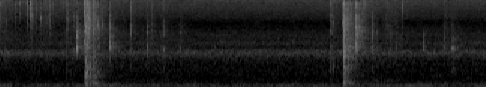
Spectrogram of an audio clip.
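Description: A small metal blade held in the fingers scrapes and shaves a solid, hand-sized cream bar of soap with a black edge. Two louder, bright crisp scraping bursts stand out over a quiet, hissy background, surrounded by light ticks and clicks.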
